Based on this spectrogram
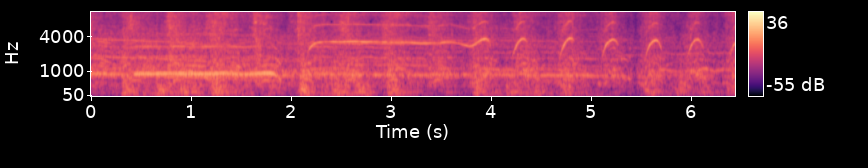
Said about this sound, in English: The Dhol Tasha is reaching its peak, and the crowd of people, easily over a few thousand, just cannot stop cheering and dancing. It's an apt farewell to Lord Ganesh.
